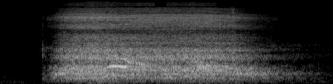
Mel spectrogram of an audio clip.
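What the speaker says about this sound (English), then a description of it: "It's a hairdryer. It definitely has airflow in it." A hair dryer switches on and blows with a loud, steady whoosh close by, then winds down toward the end.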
